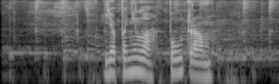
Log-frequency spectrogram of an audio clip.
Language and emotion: Russian, neutral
